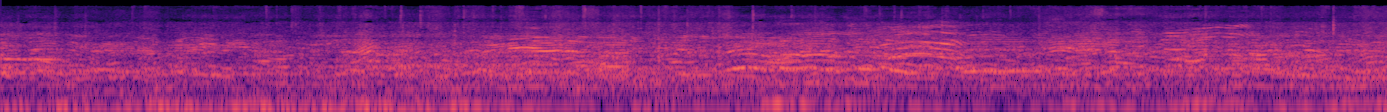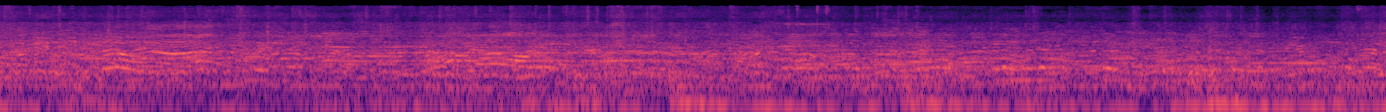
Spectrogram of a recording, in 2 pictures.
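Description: A large crowd of men talks and shouts loudly all around, outdoors.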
